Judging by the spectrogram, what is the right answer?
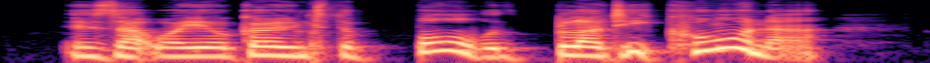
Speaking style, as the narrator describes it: growled, the jealousy rich in his voice

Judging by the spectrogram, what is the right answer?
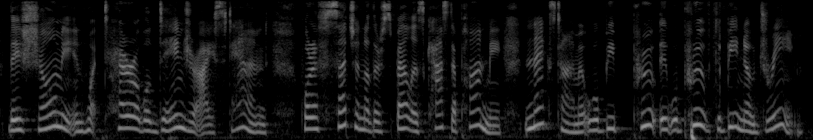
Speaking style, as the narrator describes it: he exclaimed

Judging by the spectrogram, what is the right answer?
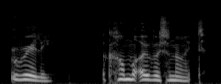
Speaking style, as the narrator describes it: he said, his voice darker now

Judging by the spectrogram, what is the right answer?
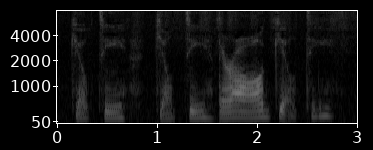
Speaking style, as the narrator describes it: Officer Schrift suspiciously muttering

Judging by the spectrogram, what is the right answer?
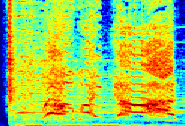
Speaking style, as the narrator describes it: Chris screamed

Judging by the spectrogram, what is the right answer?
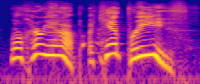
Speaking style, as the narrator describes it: gasped, as it curled around his chest

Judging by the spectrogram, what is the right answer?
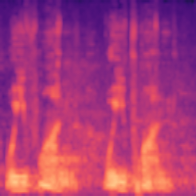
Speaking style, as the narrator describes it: the secular critics sit like two toads on the bank of a muddy pond croaking

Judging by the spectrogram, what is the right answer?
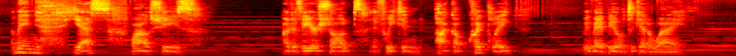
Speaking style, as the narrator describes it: Liana, sort of, you hear her sigh and say

